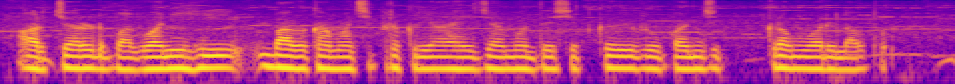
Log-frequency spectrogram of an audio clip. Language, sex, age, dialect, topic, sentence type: Marathi, female, 46-50, Varhadi, agriculture, statement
